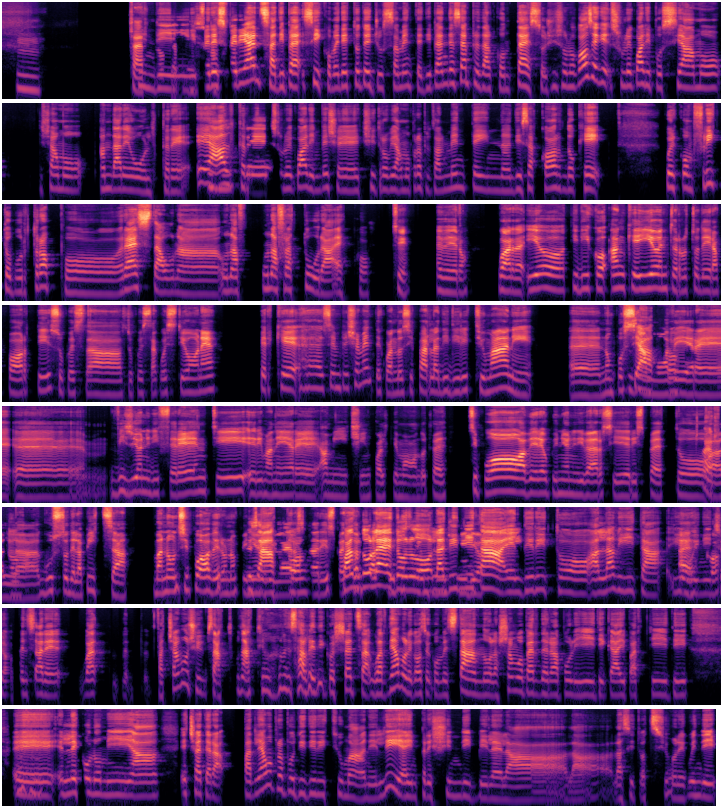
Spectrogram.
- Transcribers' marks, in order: "proprio" said as "propio"; "proprio" said as "propo"
- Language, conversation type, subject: Italian, podcast, Come si può ricostruire la fiducia dopo un conflitto?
